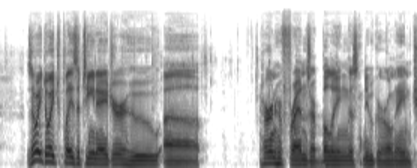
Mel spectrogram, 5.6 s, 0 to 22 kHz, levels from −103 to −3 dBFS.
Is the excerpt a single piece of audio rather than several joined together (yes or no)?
yes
